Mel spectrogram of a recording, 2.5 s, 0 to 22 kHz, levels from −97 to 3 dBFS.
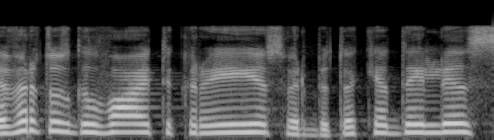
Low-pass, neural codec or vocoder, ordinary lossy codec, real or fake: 9.9 kHz; none; Opus, 64 kbps; real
